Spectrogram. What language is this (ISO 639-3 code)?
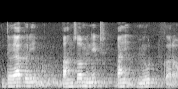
ori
